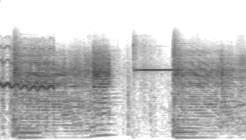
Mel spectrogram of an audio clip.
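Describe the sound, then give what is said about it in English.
A horse whinnies loudly, its high quavering cries coming in a few bursts with a brief lull in the middle, along with some rustling, shuffling noise and no talking. “I just happened to be riding to the hounds and thought I'd drop in.”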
